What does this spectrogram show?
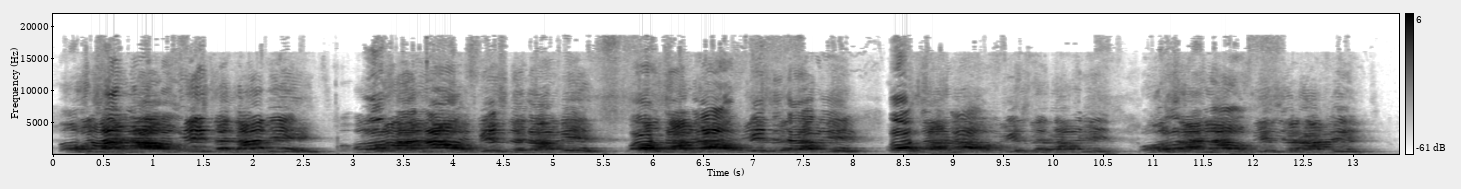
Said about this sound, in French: Là, vous allez me crier ça bien comme il faut. Hosanna au fils de David. OK? 1, 2, 3.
